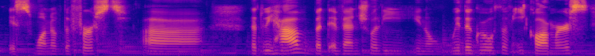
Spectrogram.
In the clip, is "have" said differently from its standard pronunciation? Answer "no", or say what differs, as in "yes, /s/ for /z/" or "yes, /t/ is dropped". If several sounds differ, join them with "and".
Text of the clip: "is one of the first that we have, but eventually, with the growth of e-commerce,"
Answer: no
